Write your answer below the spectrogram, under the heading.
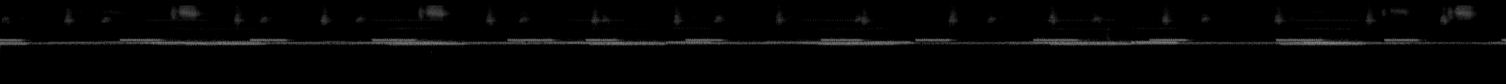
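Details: Warm summer night in Bulgaria with crickets chirping in the grass, surround microphone recording; dense high trill with regular short pulses alternating two close pitches, backed by faint sizzling insects higher up.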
